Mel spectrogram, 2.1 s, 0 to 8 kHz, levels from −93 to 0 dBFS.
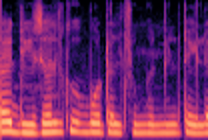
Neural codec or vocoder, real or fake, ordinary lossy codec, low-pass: none; real; none; none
